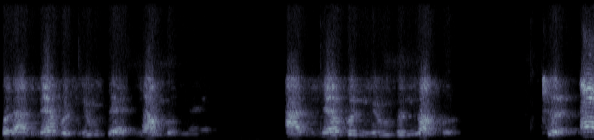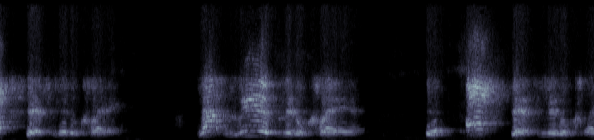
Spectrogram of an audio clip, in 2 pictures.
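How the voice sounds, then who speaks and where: This man has an American accent and speaks at a fairly slow pace with long, frequent pauses. His loudness swings widely. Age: 60s. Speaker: truck driver. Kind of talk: casual chat.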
